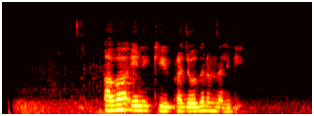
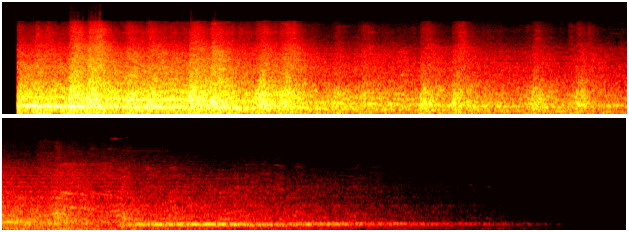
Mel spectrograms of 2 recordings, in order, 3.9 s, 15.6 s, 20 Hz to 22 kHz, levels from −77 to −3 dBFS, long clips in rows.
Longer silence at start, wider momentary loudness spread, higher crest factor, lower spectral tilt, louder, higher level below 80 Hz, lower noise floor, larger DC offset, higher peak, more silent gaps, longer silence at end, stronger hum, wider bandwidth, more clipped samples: about the same, 0.25 s vs 0.15 s; second, 15 LU vs 23 LU; about the same, 18 dB vs 14 dB; first, -8.5 dB/octave vs -6 dB/octave; second, -17 LUFS vs -12 LUFS; second, -48 dBFS vs -34 dBFS; second, -56 dBFS vs -79 dBFS; neither; about the same, 0 dBFS vs 0 dBFS; neither; second, 0.9 s vs 3.5 s; neither; about the same, 11 kHz vs 11.5 kHz; neither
